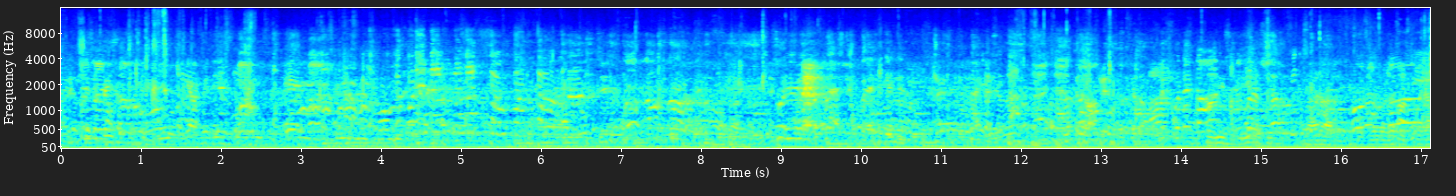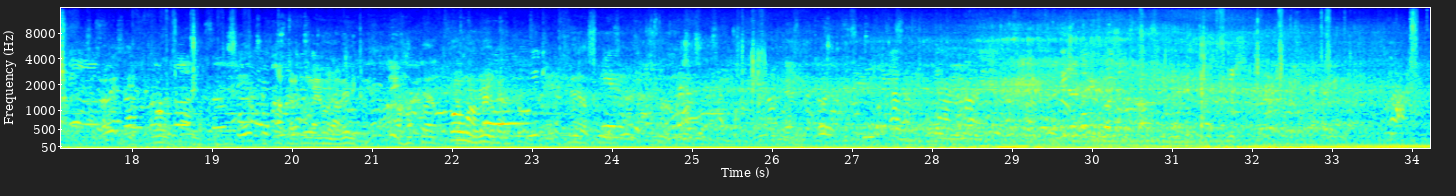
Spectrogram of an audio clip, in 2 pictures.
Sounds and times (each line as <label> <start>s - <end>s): car 24.9s - 34.2s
